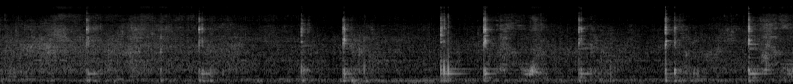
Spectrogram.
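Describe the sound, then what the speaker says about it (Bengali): Fried potatoes tossed into a pan and stirred, a steady low sizzle under repeated scrapes and knocks of a spoon against the pan, close and fairly quiet with no talking. "ভেজে রাখা আলুগুলো দিয়ে দিলাম"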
